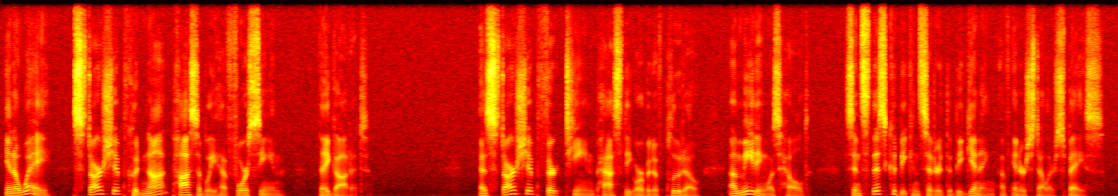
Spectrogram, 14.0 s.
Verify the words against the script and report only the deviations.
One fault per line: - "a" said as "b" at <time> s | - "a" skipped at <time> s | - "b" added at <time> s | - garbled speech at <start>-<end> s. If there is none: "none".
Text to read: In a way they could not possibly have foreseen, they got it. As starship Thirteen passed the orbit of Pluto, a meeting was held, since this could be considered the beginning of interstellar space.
- "they" said as "starship" at 0.9 s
